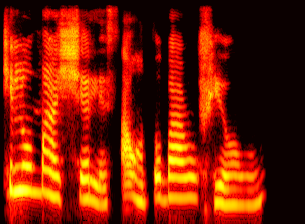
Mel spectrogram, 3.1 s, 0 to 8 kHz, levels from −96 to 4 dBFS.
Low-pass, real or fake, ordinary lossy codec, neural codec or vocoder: 7.2 kHz; fake; none; codec, 16 kHz, 4 kbps, X-Codec, HuBERT features, trained on balanced general audio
